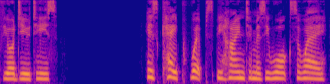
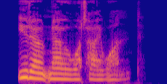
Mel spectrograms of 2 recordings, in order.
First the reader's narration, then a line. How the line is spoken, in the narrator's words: Karis says softly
